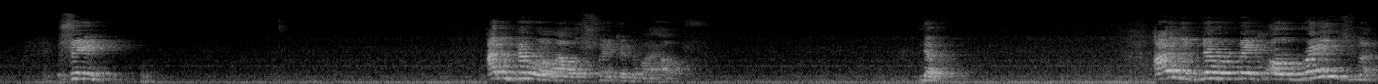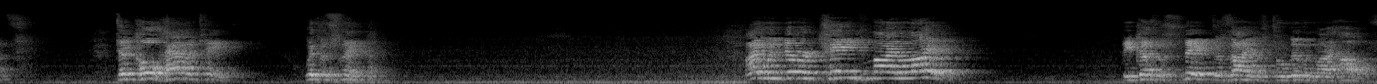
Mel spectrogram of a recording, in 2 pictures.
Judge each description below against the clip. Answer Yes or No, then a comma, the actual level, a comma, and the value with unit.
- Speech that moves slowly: Yes, slow, 80 wpm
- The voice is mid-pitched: Yes, medium, 175 Hz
